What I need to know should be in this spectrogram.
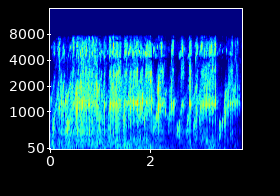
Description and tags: Gargling water. Recorded with a CA desktop microphone.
